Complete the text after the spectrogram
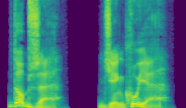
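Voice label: "Dobrze dziekuje", Polish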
